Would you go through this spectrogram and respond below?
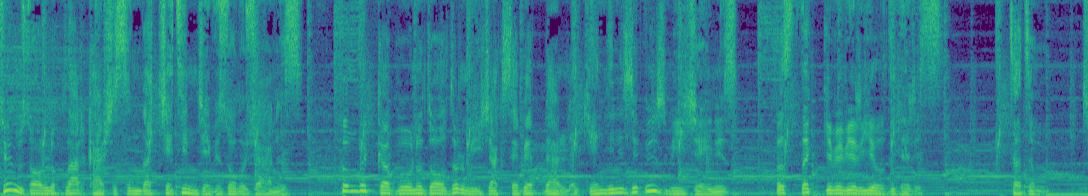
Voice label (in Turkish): kampanya, seslendirme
